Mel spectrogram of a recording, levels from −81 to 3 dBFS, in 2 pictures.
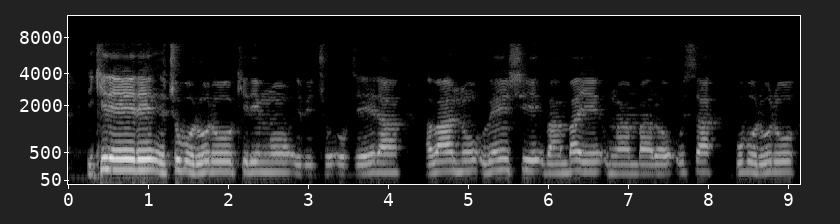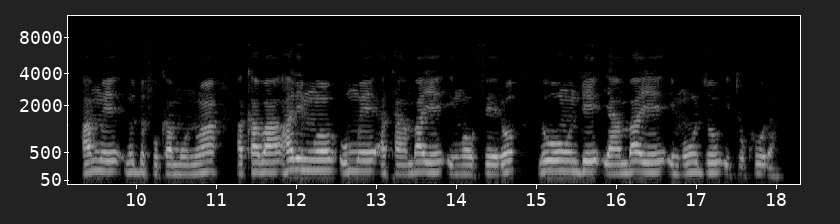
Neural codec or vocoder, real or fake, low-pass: none; real; 7.2 kHz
